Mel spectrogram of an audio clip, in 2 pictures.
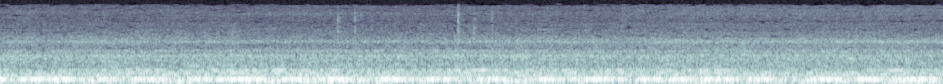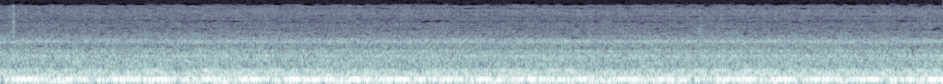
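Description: Airplane cabin noise as the plane rolls along the ground after landing: a steady low rumble of engines and wheels with a constant deep hum.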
